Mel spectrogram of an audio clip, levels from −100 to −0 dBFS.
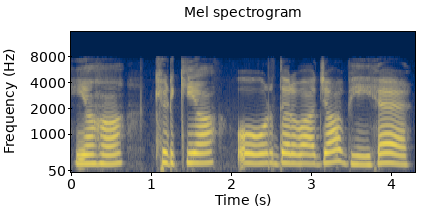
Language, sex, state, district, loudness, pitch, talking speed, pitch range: Hindi, female, Uttar Pradesh, Saharanpur, -13 LUFS, 245 Hz, 85 wpm, 235-255 Hz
